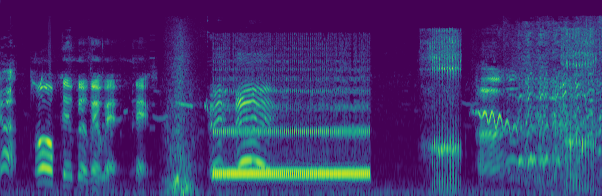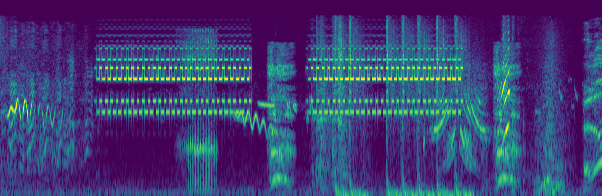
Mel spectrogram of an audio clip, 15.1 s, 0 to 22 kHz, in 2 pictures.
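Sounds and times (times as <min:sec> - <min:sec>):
trilling phone ringtone: 0:02.6 - 0:04.7, 0:08.4 - 0:13.5
sliding cartoon-style tones: 0:08.7 - 0:14.9.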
